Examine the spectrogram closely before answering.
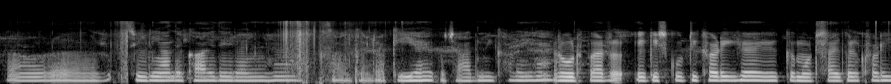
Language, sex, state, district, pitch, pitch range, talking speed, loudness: Hindi, female, Bihar, Gaya, 180 Hz, 175-185 Hz, 175 wpm, -19 LUFS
